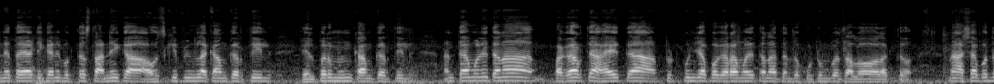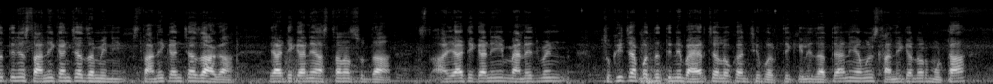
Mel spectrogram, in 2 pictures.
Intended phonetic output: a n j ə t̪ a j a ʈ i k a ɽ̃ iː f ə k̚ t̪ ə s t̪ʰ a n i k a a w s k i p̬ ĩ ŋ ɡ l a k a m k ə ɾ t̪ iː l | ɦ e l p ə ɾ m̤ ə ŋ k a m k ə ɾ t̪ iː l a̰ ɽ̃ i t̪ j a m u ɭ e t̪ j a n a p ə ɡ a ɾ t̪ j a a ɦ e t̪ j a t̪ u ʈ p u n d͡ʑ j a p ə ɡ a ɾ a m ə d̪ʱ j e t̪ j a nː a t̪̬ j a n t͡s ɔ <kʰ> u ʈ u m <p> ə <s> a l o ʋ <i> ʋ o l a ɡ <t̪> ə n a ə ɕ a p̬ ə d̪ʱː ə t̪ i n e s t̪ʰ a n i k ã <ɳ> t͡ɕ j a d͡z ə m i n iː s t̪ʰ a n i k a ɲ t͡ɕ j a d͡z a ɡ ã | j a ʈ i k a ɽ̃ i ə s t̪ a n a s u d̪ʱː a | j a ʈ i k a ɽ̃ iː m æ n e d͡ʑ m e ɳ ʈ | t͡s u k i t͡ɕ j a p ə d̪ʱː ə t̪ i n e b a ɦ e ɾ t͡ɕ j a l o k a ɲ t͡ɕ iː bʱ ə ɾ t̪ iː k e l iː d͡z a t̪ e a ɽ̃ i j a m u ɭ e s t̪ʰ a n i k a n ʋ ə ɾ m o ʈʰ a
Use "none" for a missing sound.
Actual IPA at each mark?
k, b, t͡s, a, t̪, ɲ

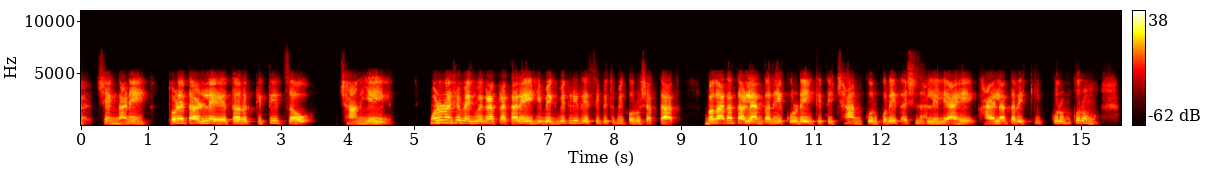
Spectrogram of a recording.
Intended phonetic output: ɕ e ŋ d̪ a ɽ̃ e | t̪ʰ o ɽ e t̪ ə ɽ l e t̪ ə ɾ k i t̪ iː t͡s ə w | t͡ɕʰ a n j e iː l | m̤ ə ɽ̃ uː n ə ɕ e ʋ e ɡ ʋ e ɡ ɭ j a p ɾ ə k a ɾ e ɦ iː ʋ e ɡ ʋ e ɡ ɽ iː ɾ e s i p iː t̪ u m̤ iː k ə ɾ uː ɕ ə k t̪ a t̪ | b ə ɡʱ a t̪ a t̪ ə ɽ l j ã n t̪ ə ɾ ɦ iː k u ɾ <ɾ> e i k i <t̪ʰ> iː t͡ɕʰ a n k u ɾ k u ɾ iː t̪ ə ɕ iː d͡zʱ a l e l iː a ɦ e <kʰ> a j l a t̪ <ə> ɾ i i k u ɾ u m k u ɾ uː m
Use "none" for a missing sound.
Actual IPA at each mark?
ɽ, t̪, kʰ, ə

